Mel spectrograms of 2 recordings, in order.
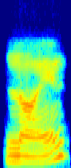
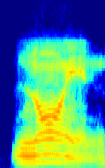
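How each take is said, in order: First: নয়ন said again with the vowel pair as explained; নয়ন spoken clearly after the vowel rule, a touch louder; German nine, corrected. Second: নয়ন said as a German word, slow and clear; নয়ন pronounced carefully as German for nine; German number nine. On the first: Teacher repeats নয়ন for students after explaining the vowels. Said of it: "এ and উ যদি একসাথে বসে তাহলে এটার উচ্চারণ". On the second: Teacher showing students how to say নয়ন in German. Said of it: "এখানে একটা জিনিস দেখুন". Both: Shown as a demonstration.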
